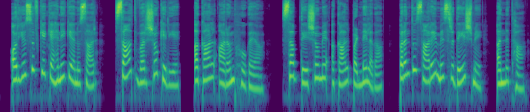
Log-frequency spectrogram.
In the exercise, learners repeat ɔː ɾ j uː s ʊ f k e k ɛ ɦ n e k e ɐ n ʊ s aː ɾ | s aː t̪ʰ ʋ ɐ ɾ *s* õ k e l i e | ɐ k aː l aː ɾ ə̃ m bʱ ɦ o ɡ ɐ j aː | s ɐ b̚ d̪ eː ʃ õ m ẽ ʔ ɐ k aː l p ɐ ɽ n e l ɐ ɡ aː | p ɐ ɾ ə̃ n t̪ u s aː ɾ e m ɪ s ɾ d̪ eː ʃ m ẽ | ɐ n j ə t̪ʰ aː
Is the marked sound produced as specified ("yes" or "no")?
no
